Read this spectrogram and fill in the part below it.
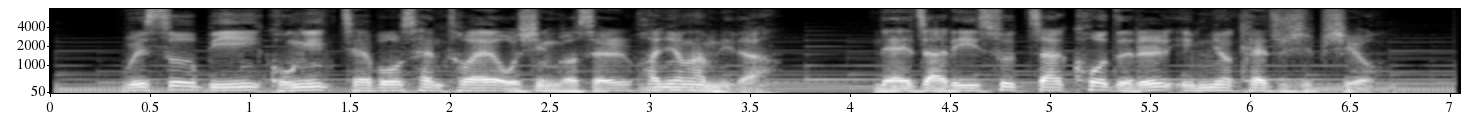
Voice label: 外籍韩语男 深沉嗓音

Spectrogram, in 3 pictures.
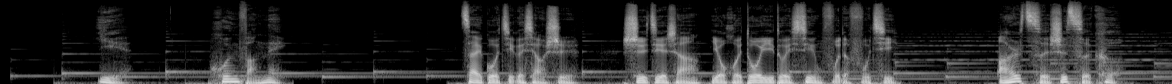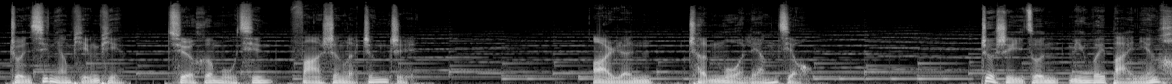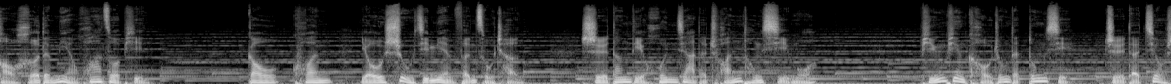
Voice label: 男 纪录片 人文 面花情缘

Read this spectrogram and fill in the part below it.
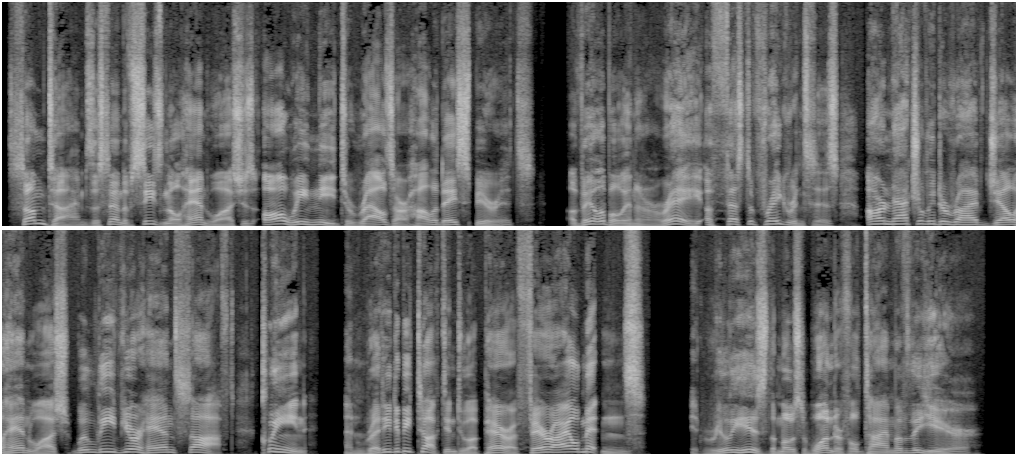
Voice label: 叙述 M

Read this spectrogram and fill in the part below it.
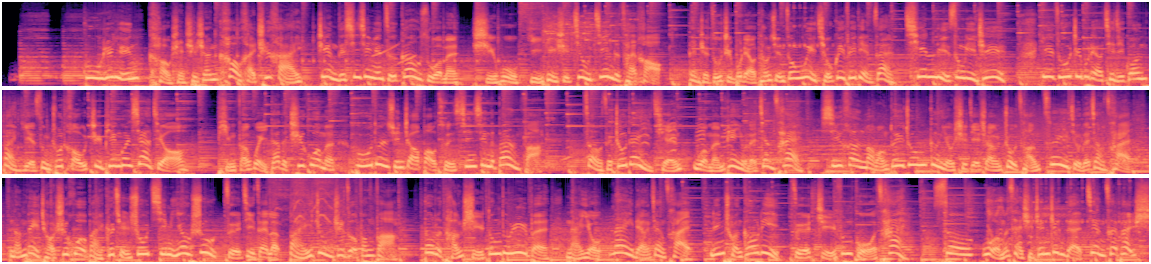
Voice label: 男-轻松幽默; MG飞碟说

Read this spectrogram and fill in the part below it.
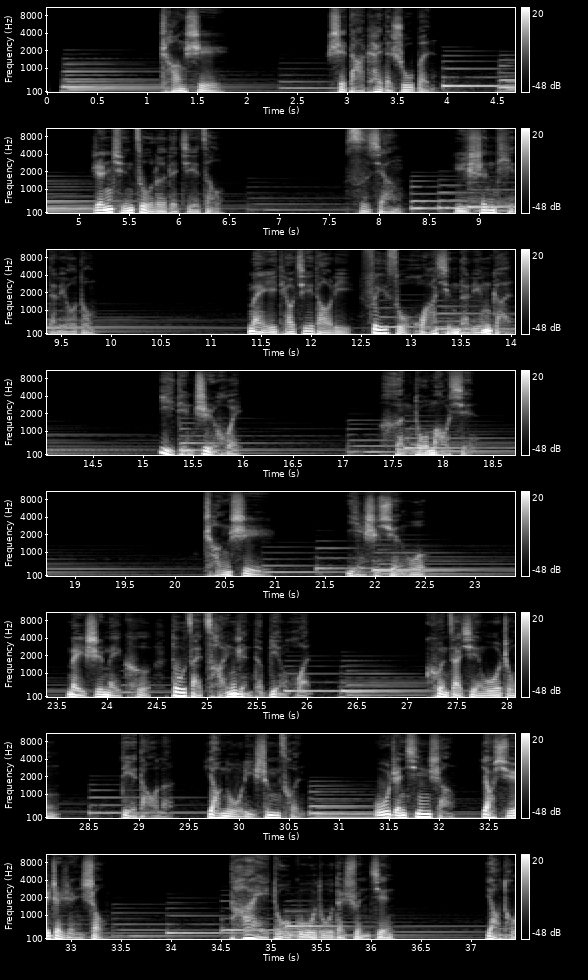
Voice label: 男 旁白

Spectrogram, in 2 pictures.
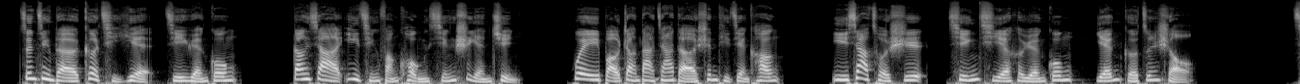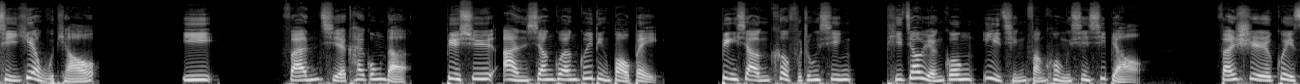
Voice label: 疫情期间广播; 新园

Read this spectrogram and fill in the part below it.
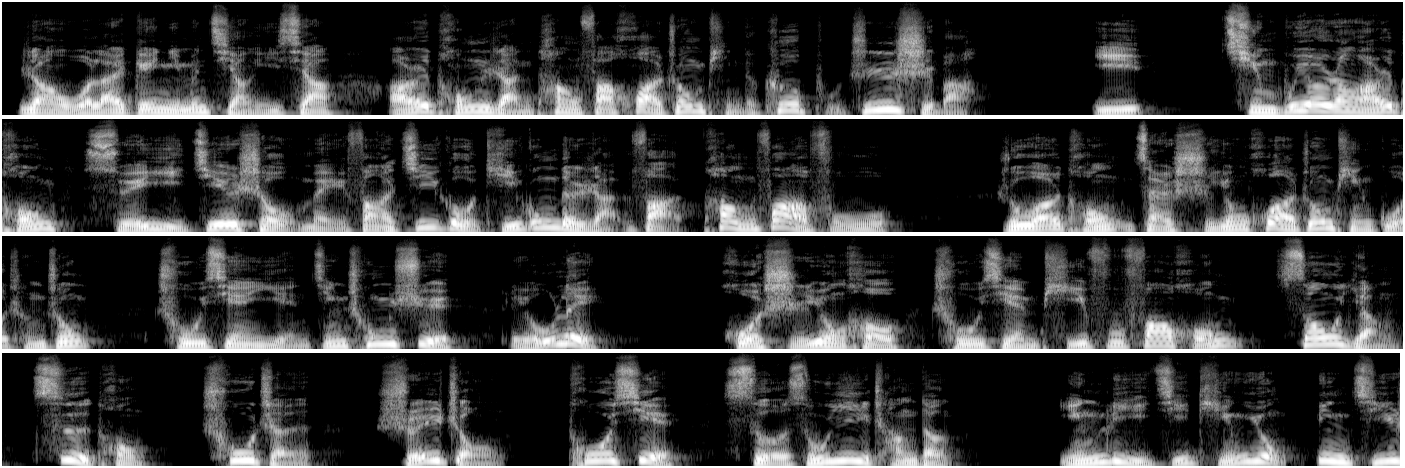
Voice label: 男 角色 大象动漫人物

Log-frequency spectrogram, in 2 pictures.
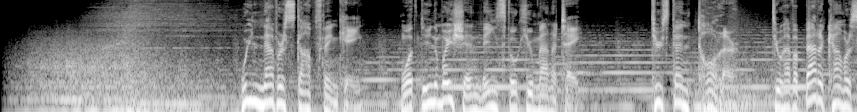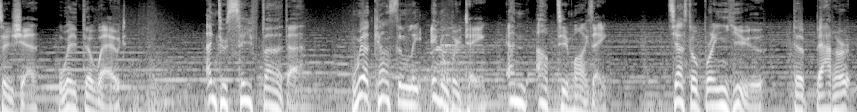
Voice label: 男 英文 企业宣传片; Yeekai Electrical

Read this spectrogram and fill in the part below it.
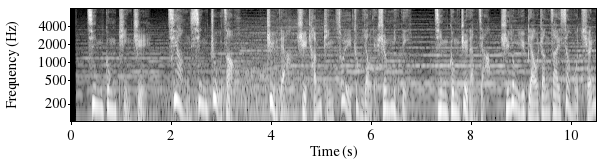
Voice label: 男 专题 颁奖

